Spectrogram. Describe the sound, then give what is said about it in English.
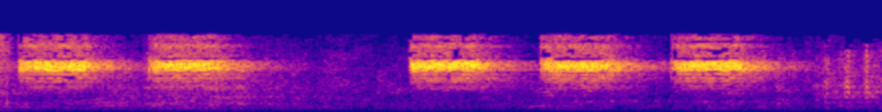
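An alarm system blares in repeated loud, high-pitched electronic beeps, five long pulses with brief gaps, while faint voices and chuckling murmur underneath. “So, we are going to quick try to figure out what is going on with the alarm system.”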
